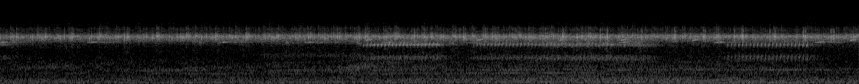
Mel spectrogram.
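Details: Tree frogs in a nighttime swamp in North Carolina's backwoods. A continuous shrill chorus is heard throughout, and from the middle onward lower buzzing trills join in, one stretching for about three seconds.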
